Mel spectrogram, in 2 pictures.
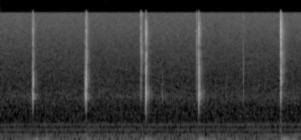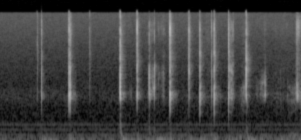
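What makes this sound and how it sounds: The black plastic lid and top of a hollow round canister are tapped with pen tips, using a dark pen and a blue pen. About twenty short, sharp, bright clicks ring out over a faint steady low hum. The taps come sparsely at first, then faster and closer together toward the end.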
